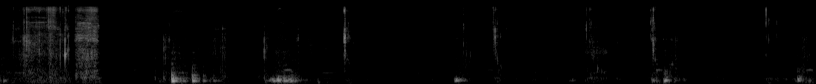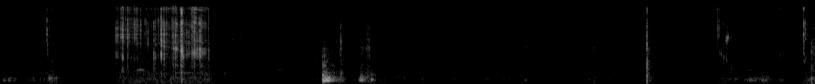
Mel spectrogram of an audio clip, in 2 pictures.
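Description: Someone chews a very sweet food up close, with scattered crunchy bites and wet chewing in irregular bursts separated by quiet pauses, no talk.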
